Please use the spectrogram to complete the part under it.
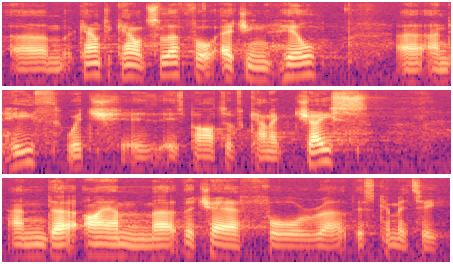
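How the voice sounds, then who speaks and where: Gravelly English man chairing a meeting. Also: on the low side, steady tone, a little slow, fairly bright tone. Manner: hesitant, many fillers. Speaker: committee chair. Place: council chamber. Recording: reverberant chamber, table mic.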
